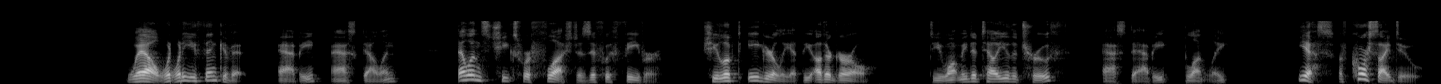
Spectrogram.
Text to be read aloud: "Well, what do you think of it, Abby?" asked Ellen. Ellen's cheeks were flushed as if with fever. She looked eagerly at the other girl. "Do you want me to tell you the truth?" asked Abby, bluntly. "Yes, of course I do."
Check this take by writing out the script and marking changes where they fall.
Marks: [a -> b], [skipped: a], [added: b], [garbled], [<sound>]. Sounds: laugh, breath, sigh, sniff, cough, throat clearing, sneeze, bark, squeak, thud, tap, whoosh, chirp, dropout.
"Well, what [added: what] do you think of it, Abby?" asked Ellen. Ellen's cheeks were flushed as if with fever. She looked eagerly at the other girl. "Do you want me to tell you the truth?" asked Abby, bluntly. "Yes, of course I do."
